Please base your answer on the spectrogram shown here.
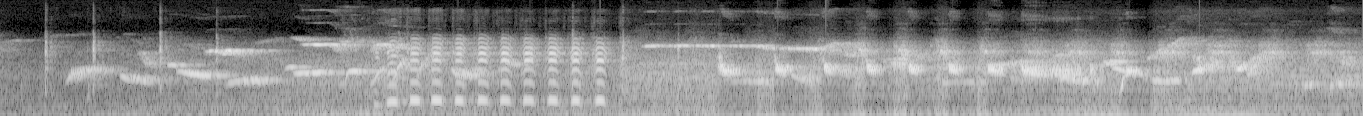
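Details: Aceh white-rumped shama delivering a rich, varied song: quick fluty whistles, then a fast rattling series of clipped repeated notes, followed by bright chirped phrases over a low background hum.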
